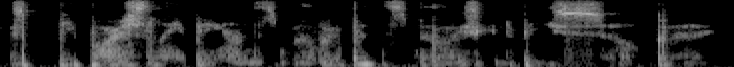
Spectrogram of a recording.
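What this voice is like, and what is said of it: Whispering. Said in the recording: “I have to whisper ... Why am I whispering?”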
